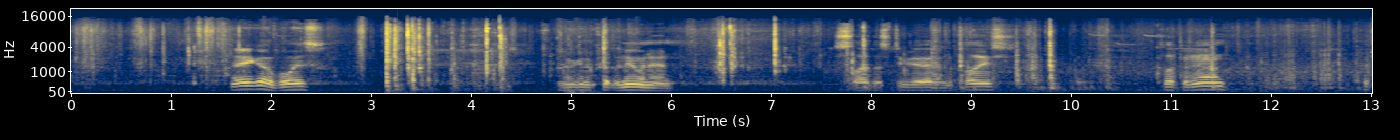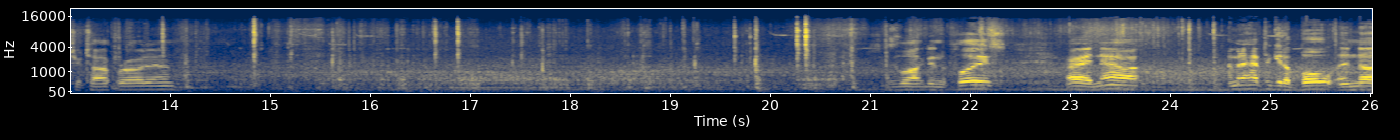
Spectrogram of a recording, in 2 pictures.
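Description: Plastic parts click and knock against a car door.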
